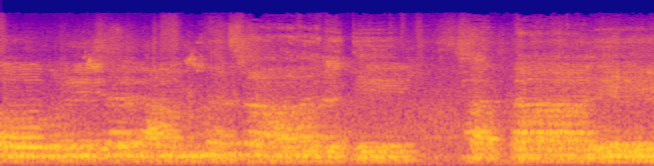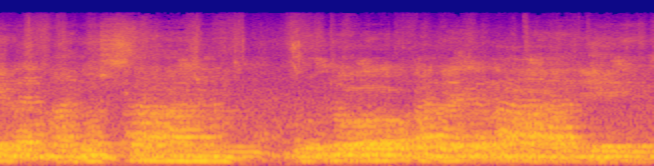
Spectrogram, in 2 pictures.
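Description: A group of voices chanting together in Buddhist devotional chant, in long held lines with a brief pause twice.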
